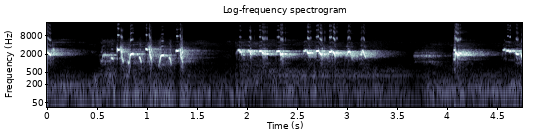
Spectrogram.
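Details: Sooty-headed bulbul song for luring and teaching birds: quick tumbling notes, then a sustained rattling trill over a second long, a pause, and more bright whistled phrases.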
